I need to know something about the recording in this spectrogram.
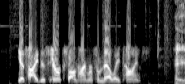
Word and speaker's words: Sondheimer: but maybe you can assist us on the pronunciation of your last name please sir yes it's Simer Simer okay fantastic well sir again thank you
